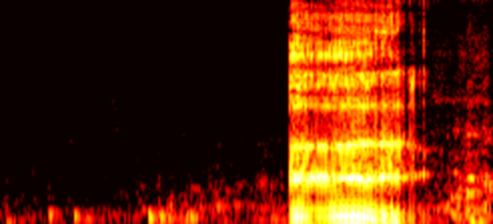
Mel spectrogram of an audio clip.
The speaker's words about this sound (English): I don't think it's very nice to burp the baby Jesus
